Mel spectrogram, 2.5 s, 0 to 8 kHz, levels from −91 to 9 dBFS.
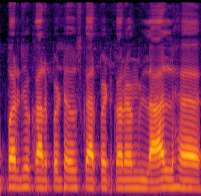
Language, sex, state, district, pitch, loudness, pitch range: Hindi, male, Jharkhand, Garhwa, 130 Hz, -15 LUFS, 130-135 Hz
